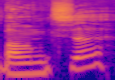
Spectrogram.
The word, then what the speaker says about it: Bonssa: Bonssa. Bonssa. Yes. Bonssa. That's how you say it? That's actually how you Yeah, pronounce can it.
